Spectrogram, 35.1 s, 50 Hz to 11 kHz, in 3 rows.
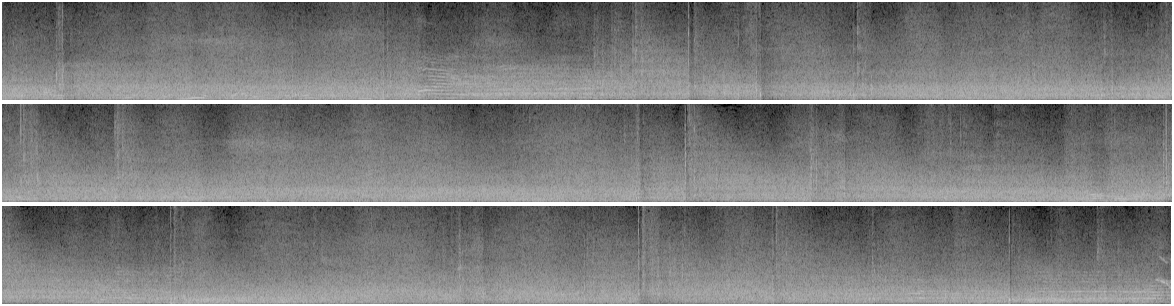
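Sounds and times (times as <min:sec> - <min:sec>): stick and puck clacks: 0:00.0 - 0:01.6, 0:02.7 - 0:04.1, 0:05.8 - 0:24.2, 0:25.0 - 0:35.0
skate blades hissing on ice: 0:00.9 - 0:04.0, 0:06.0 - 0:13.0, 0:13.9 - 0:19.0, 0:25.4 - 0:33.2.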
